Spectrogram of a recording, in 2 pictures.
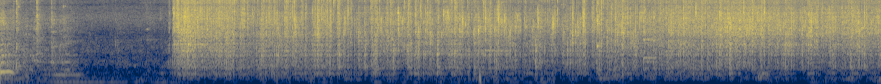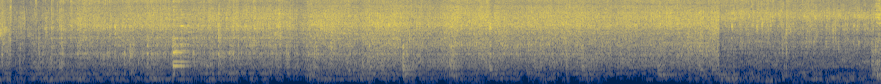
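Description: Urad dal frying in hot oil for a tempering, made for a coriander chutney: a quieter opening, then a steady, loud, close-up sizzle that runs without a break to the end.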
